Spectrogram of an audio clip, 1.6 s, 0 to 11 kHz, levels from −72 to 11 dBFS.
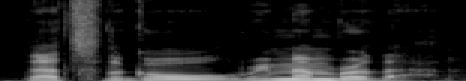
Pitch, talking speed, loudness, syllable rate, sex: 120 Hz, 195 wpm, -16 LUFS, 5.1 syllables/s, male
